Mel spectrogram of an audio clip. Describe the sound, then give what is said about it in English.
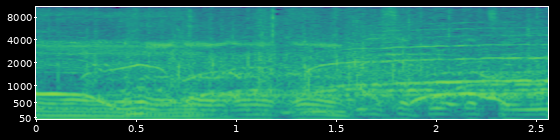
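Audience applause and cheering for two guests at the start of a show: continuous clapping beneath loud, excited voices whooping and calling out throughout. “Let's get a round of applause.”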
